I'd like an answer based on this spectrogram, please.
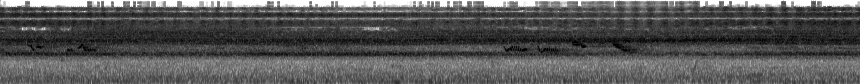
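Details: Continuous shrill buzzing of cicadas fills a dry dipterocarp forest in the dry season, a dense high wall of sound with scattered soft bird chirps at the start and again later.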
